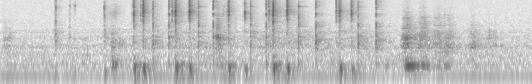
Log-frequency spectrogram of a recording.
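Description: Short soft clicks sound as blocks are placed in a game.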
